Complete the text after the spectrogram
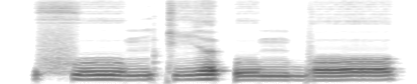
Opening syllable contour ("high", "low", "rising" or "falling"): low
